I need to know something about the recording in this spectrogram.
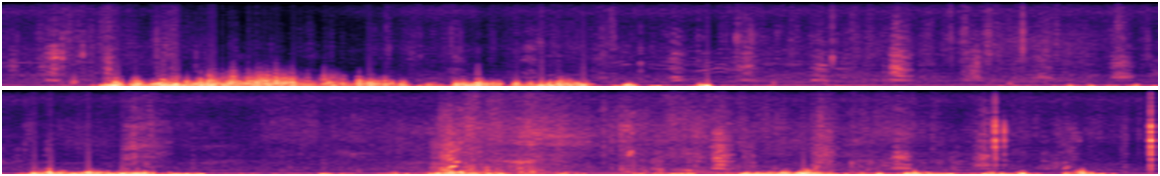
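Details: Dog out playing outdoors, giving several loud, rough bursts of barking spaced a few seconds apart, with rustling and handling noise between them.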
